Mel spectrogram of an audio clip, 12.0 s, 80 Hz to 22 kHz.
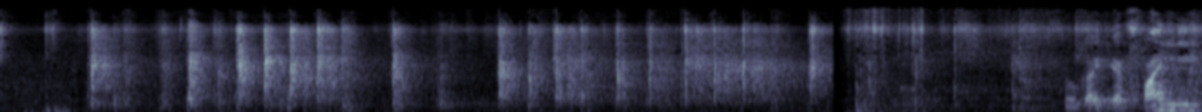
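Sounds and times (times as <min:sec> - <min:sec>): slippers slapping on stairs: 0:00.4 - 0:09.9, 0:11.6 - 0:12.0.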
